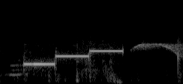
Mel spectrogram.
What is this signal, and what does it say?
Special information tone, with noise.
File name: out- -2010- - - .105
